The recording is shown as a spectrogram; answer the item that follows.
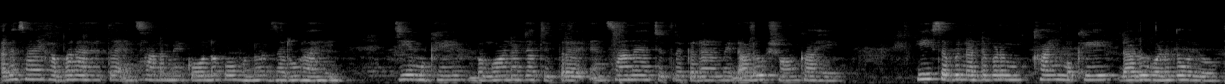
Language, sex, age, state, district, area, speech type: Sindhi, female, 30-45, Maharashtra, Thane, urban, spontaneous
